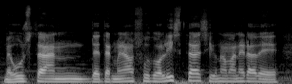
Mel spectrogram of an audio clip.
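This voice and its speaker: A middle-aged man with a Madrid accent chats casually as an interview guest, often pausing and repeating phrases as he searches for words. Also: medium pitch, fairly even intonation, a bit bright, soft background music. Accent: Madrid Spanish. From Madrid, Spain. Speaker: interview guest, travel blogger and former sports journalist.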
